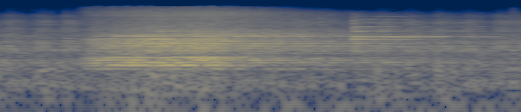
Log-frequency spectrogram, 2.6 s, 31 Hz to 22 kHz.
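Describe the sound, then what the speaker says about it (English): Automatic steam locomotive whistle in the Trainz 2022 railroad simulator, on the C&O Hinton route: one long, loud, breathy whistle blast that swells, holds for about two seconds and tails off over a steady hiss. "An automatic whistle there."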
